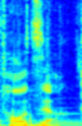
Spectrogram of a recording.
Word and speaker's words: 骰子: 那骰骰子的话是要念头头子哦。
